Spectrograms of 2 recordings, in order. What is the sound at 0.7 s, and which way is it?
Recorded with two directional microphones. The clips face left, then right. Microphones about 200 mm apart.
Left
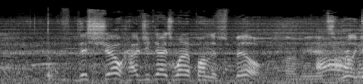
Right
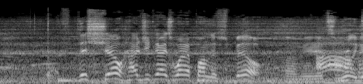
Speech, 25° right (ahead or behind).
